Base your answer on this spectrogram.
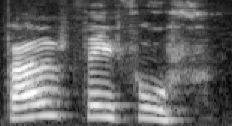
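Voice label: "Fal Fe Foof", pronunciations; Fourth Way; Beelzebub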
